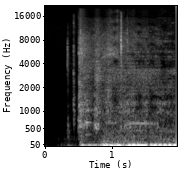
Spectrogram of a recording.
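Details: Car starting in neutral after wheel speed sensor was connected and stored fault codes cleared: brief click, then the engine fires and runs with a deep, steady rumble and no stumbling; healthy start and idle.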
